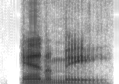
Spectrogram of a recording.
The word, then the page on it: anomy: American English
